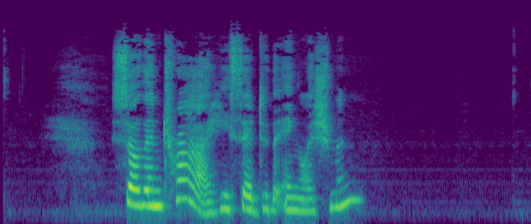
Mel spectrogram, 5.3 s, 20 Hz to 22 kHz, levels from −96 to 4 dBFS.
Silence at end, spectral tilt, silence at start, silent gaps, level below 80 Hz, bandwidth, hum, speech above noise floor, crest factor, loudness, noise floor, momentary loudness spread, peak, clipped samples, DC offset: 1.7 s; -4.5 dB/octave; 1.15 s; none; -66 dBFS; 13 kHz; none; 53 dB; 22 dB; -21 LUFS; -73 dBFS; 11 LU; 0 dBFS; under 0.1%; under 0.1%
